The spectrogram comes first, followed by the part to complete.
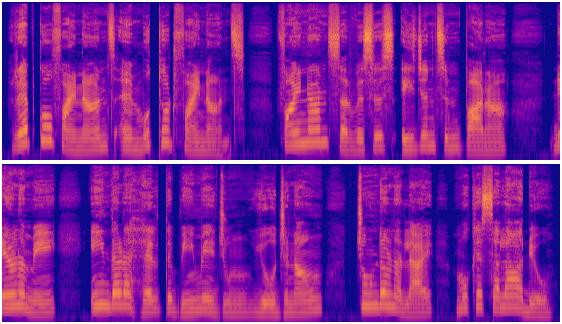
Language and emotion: Sindhi, neutral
